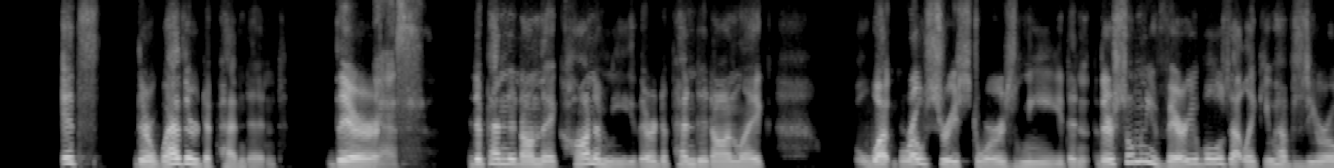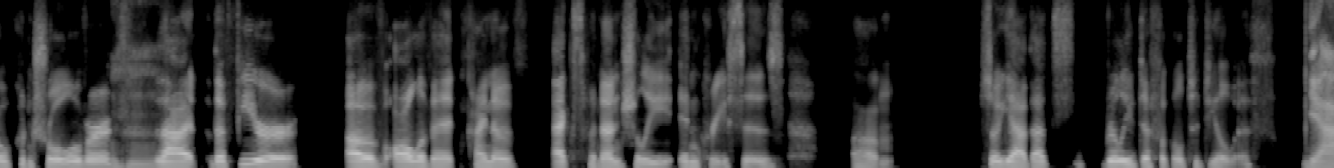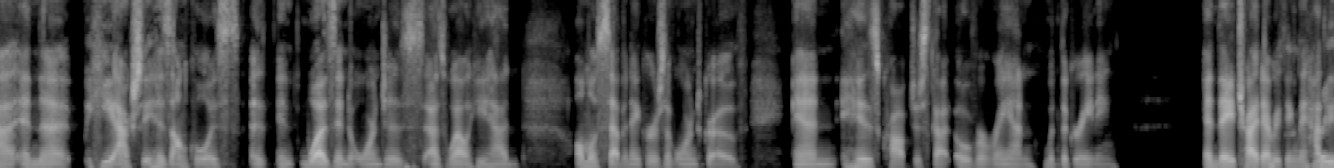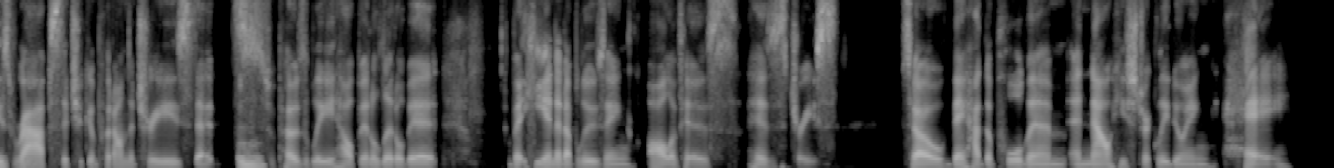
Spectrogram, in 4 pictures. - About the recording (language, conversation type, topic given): English, unstructured, How do you deal with the fear of losing your job?
- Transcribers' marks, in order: tapping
